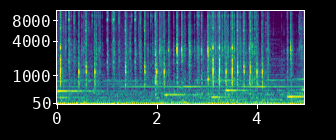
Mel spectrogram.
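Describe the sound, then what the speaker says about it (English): Rapid keyboard key clicks from pressing keys while playing The Stanley Parable, a dense irregular run of sharp taps over a steady low hum, close and fairly even in loudness throughout. "It's weird how there's a keyboard key sound whenever I press E."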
